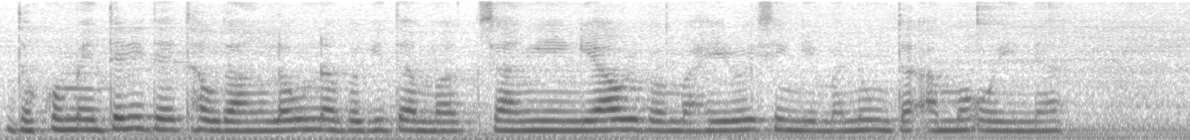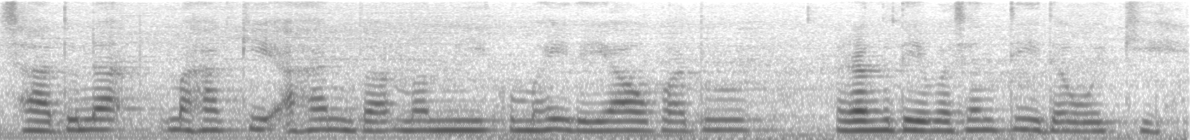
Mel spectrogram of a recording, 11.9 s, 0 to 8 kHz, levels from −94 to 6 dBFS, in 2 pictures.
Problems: background sounds at intervals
